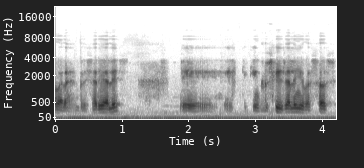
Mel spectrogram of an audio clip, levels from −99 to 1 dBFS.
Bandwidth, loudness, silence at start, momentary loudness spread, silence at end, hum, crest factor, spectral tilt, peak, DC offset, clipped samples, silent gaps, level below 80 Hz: 8 kHz; -27 LUFS; 0 s; 21 LU; 0 s; none; 20 dB; -6 dB/octave; -8 dBFS; under 0.1%; under 0.1%; none; -46 dBFS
